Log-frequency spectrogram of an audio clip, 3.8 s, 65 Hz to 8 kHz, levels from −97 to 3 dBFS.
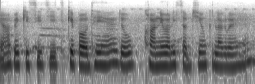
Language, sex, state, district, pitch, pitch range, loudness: Hindi, female, Haryana, Rohtak, 190 Hz, 185-200 Hz, -18 LUFS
